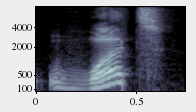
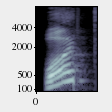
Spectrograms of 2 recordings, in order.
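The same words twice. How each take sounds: First: Low, stunned question rising at the end; stunned disbelief, kept low; shocked. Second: Higher, short rising yelp of disbelief; stunned question shooting upward; shocked. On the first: Captain Adam reacting to Superman's new form, shocked. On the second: Captain Adam asking in disbelief a second time, shocked. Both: A narrator's reading. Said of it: "Captain Adam is shocked".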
